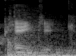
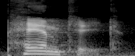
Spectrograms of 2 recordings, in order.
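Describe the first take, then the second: First: The word is said quickly and slurred. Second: The word is said slowly and carefully. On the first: The speaker calls it wrong. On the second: The speaker calls it right.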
